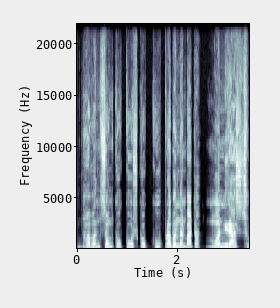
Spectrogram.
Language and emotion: Nepali, angry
